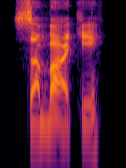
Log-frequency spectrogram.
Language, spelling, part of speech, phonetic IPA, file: Russian, собаки, noun, [sɐˈbakʲɪ], Ru-собаки.ogg
- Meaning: inflection of соба́ка (sobáka): 1. nominative plural 2. genitive singular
